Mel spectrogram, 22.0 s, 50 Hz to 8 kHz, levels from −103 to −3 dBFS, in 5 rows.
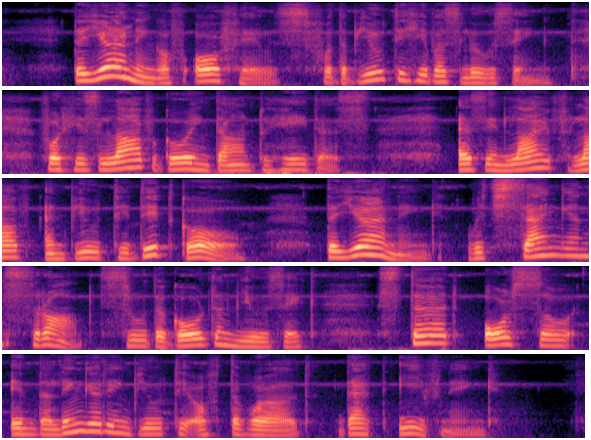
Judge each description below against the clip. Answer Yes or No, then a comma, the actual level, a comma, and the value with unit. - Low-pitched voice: No, medium, 165 Hz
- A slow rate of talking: Yes, slow, 125 wpm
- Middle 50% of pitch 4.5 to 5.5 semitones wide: Yes, average, 5.2 semitones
